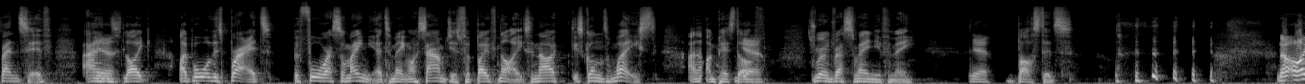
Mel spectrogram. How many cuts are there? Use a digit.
1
